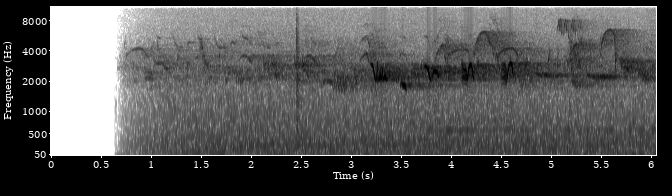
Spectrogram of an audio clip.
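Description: Wild birds singing and calling in the woods: a chorus of quick, repeated arching chirps that fades in about a second in and grows louder toward the middle.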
